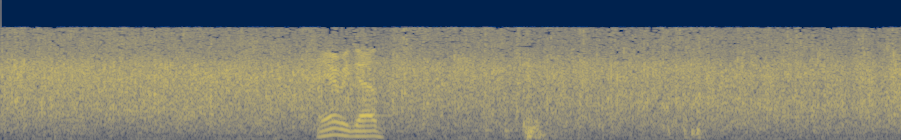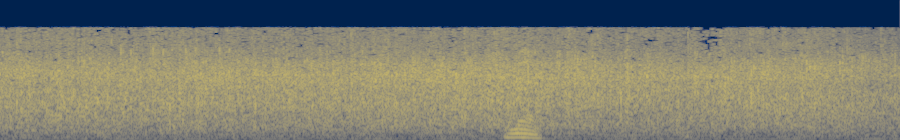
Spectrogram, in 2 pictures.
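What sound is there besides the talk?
standing ovation applause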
